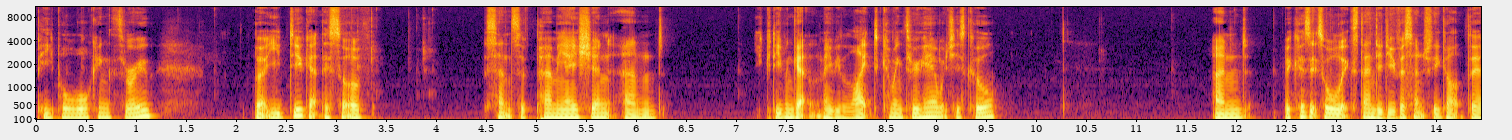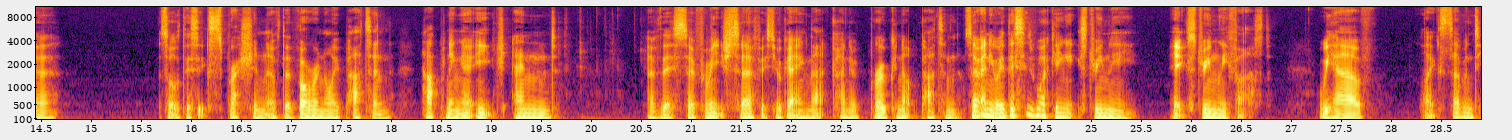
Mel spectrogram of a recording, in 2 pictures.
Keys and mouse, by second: 0.4 shift+click, 0.8-1.3 middle drag, 1.6-2.3 middle drag, 2.7-3.1 shift+middle drag, 3.3-3.7 ctrl+middle drag, 4.0-4.6 middle drag, 5.4-6.9 middle drag, 7.3-8.0 middle drag, 8.7 shift+middle click, 9.0-11.3 middle drag, 12.0 middle click, 18.9-19.6 middle drag, 19.9 shift+middle drag, 20.1-20.7 middle drag, 21.0-21.4 middle drag, 22.6-23.5 middle drag, 23.8 middle click, 27.1 middle click.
